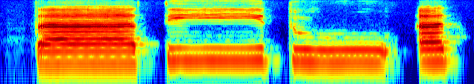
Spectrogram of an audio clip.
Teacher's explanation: tak harokat atau tak sukun tetap ada hamas.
